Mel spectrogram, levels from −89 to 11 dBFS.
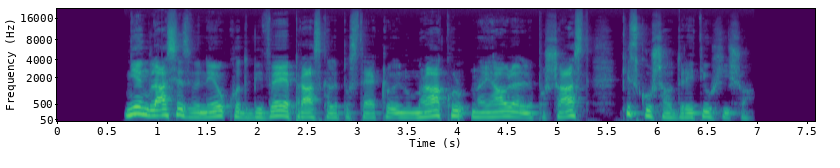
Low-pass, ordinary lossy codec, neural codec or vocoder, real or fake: none; none; none; real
